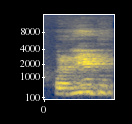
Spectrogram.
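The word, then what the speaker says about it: read: जैसे रीड का प्रोनाउंसिएशन करेंगे, रीड V1, रीड spelling same रहेंगे, लेकिन उसका प्रोनाउंसिएशन चेंज हो जाएगा। जैसे V2 जब लिखेंगे रीड तो उसको रेड प्रोनाउंसिएशन करेंगे, या फिर अगर V3 करेंगे तो जैसे मान लेता हूं कि मैं पढ़ चुका हूं, I have रेड, I have रेड, जैसे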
